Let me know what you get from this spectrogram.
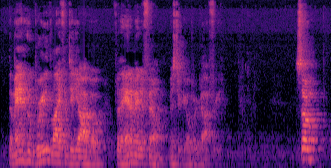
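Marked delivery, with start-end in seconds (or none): none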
